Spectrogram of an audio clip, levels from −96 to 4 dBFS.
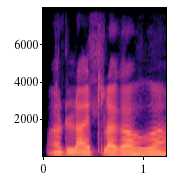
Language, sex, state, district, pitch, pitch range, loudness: Hindi, male, Bihar, Gaya, 145 Hz, 130-150 Hz, -18 LUFS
